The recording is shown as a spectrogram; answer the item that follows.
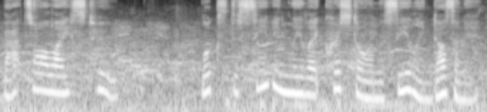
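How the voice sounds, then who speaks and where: A woman playing an elven ice sorceress, a gracious, formal and gently proud guide speaking unhurriedly to the listener in an audio roleplay. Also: fairly high pitch, moderate pace, crowd noise, lightly acted. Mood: proud, welcoming. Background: music.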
